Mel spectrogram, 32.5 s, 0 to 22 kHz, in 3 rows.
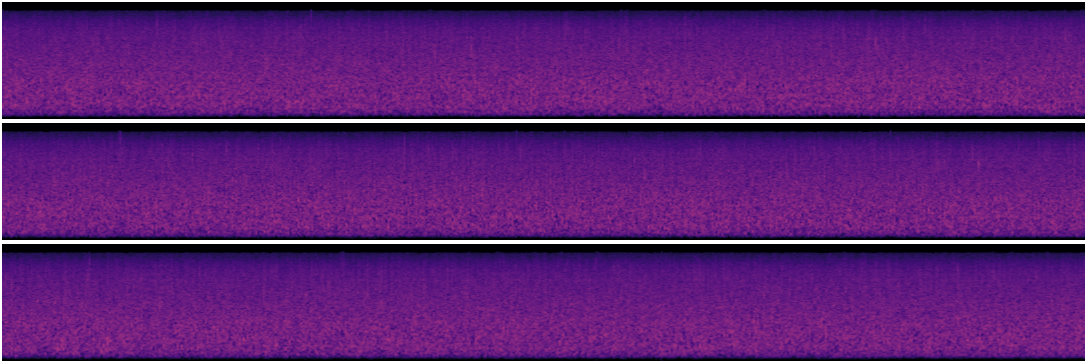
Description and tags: water overflowing an artificial pond near Dehesa de Abajo, Sevilla (Spain), clashing on concrete. sennheiser me66+AKG CK94-shure fp24-iRiver H120, decoded to mid-side stereo
clashing, overflow, water, autumn, nature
